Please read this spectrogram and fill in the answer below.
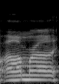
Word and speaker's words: AMRA: the letters mean so amra is spelled a-m-r-a and my understanding is that it's not a combination of those four letters but it's a combination of sounds am and raw and here's what the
